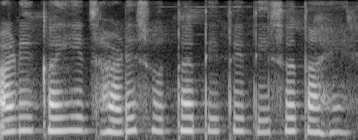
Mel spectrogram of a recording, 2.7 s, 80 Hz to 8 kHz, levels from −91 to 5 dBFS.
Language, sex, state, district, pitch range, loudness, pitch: Marathi, female, Maharashtra, Washim, 255-280 Hz, -18 LUFS, 275 Hz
